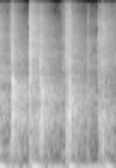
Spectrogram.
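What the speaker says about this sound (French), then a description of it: "Tout le monde applaudira." Quick, close hand claps in a steady run of about five during a tabletop role-playing game session, bright and sharp with nothing else heard.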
